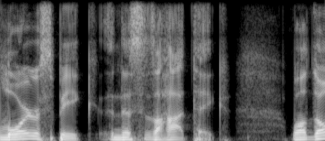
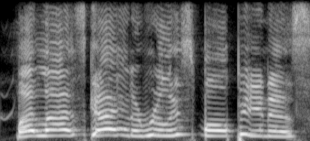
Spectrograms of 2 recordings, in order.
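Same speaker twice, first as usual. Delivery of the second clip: put-on screaming, very high. Acting out what to yell to chase a roommate out: mock screaming during sex. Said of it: "Start screaming stuff like".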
